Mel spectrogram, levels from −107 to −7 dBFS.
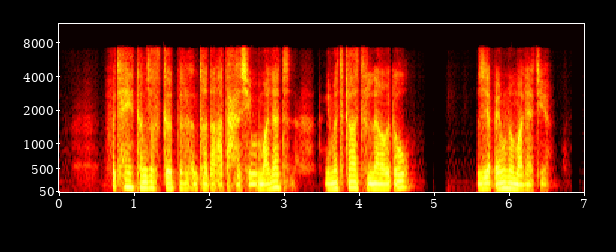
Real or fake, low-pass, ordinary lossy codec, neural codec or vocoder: fake; 7.2 kHz; AAC, 64 kbps; codec, 16 kHz, 0.5 kbps, FunCodec, trained on Chinese and English, 25 frames a second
